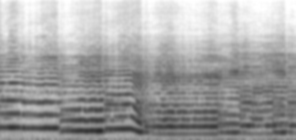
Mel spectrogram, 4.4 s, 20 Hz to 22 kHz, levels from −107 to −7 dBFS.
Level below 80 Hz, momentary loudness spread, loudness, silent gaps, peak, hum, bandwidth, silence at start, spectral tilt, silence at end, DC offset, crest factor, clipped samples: -62 dBFS; 7 LU; -30 LUFS; none; -16 dBFS; none; 8.2 kHz; 0 s; -5 dB/octave; 0 s; under 0.1%; 14 dB; under 0.1%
